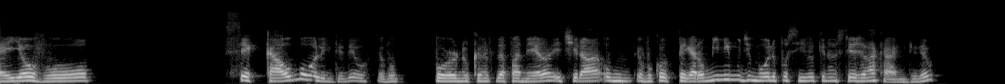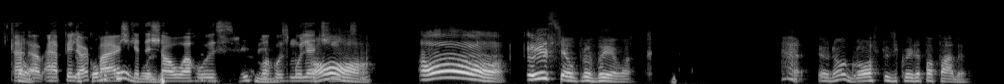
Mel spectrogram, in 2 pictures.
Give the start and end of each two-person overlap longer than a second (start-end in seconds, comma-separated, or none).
10.2-13.8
